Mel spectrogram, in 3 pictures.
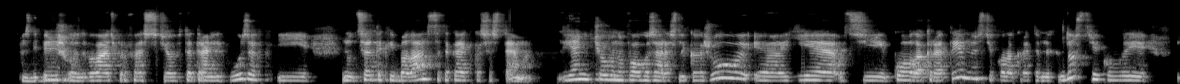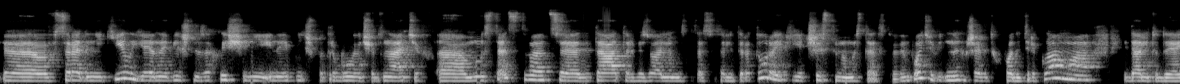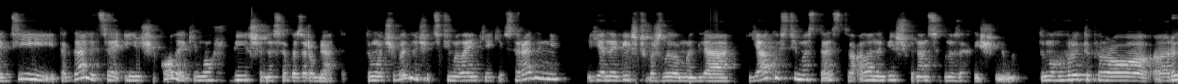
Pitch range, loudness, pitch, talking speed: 175-210 Hz, -17 LUFS, 185 Hz, 155 wpm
